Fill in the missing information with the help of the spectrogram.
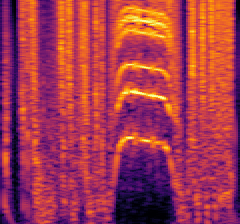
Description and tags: an angry synthesized dog and cat going at it.
TwEak the Mods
